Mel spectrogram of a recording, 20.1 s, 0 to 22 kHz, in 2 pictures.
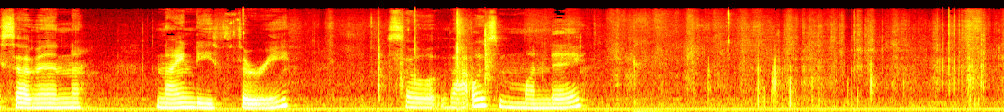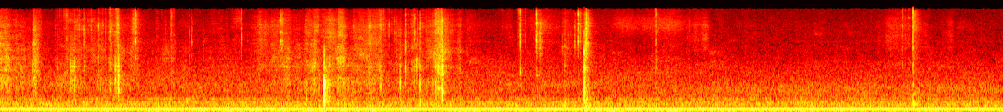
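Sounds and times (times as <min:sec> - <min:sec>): steady low hum: 0:00.0 - 0:20.0
paper rustling: 0:03.2 - 0:16.0.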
